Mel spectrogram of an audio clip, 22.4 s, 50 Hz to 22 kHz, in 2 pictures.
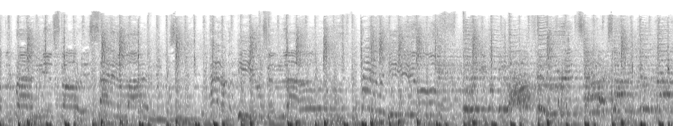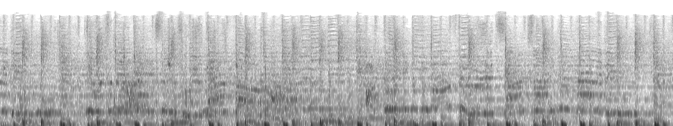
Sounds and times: Music: 0.0 - 22.4.

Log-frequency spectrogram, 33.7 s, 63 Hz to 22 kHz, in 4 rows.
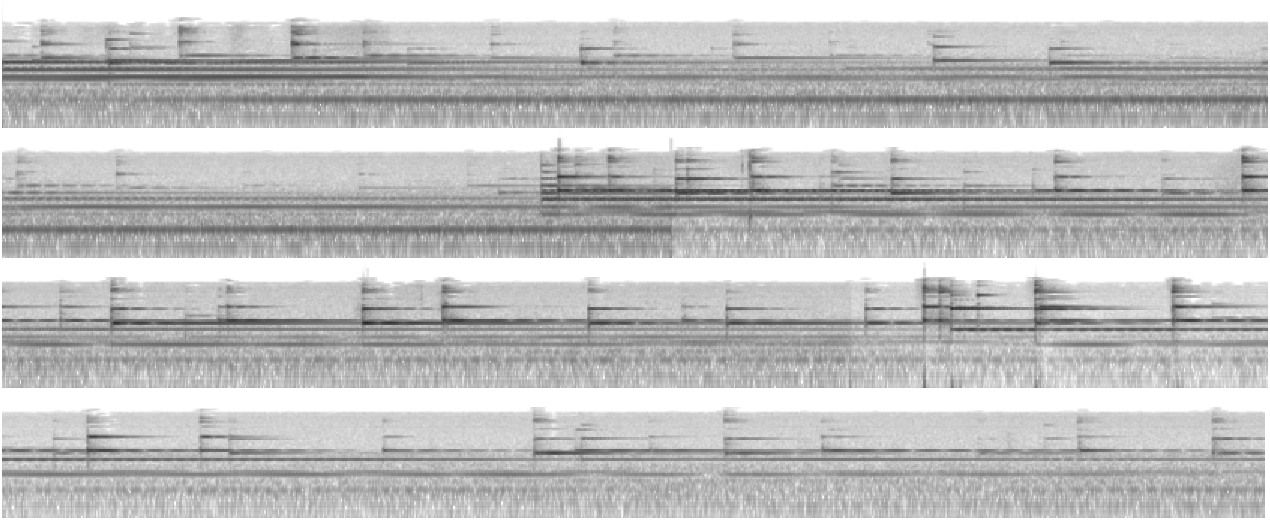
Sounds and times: Wind chime: 0.0 - 33.7.

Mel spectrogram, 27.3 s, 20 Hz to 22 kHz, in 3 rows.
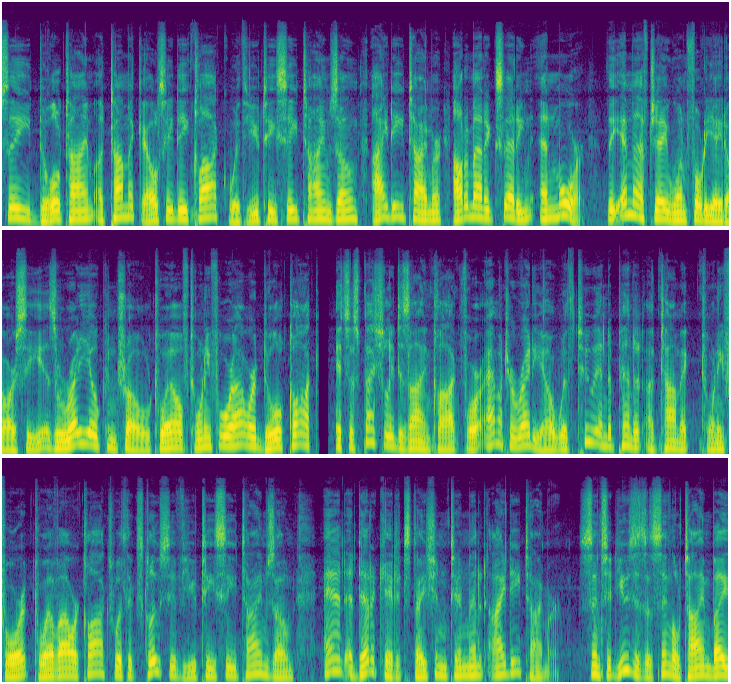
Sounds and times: Speech: 0.0 - 27.2.

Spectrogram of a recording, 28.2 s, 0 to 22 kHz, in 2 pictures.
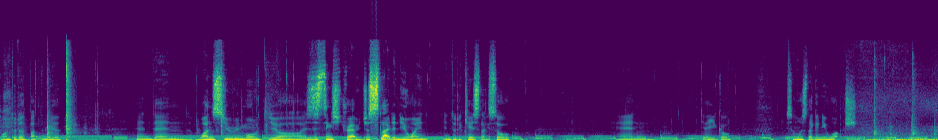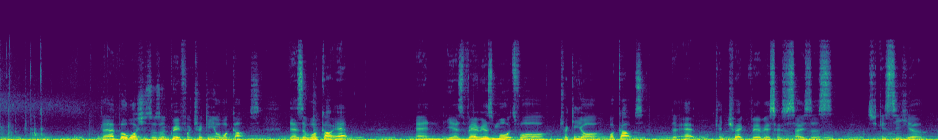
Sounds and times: Speech: 0.0 - 1.0, 2.1 - 7.7, 9.2 - 9.8, 10.5 - 11.0, 11.8 - 12.9, 15.6 - 19.4, 20.3 - 28.0
Music: 0.0 - 28.1.

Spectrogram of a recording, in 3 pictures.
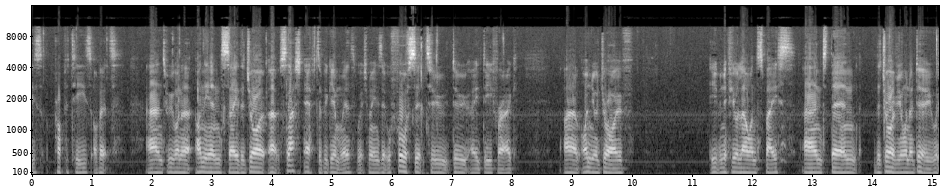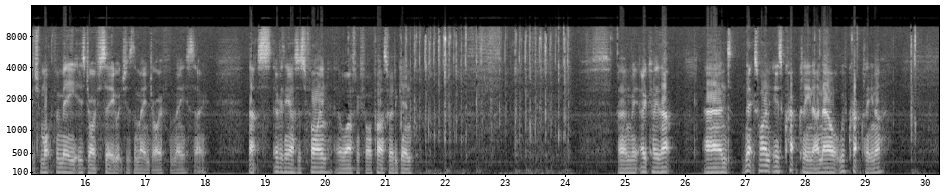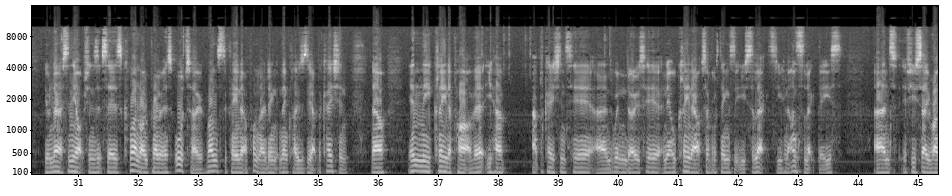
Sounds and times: Typing: 21.2 - 24.1.

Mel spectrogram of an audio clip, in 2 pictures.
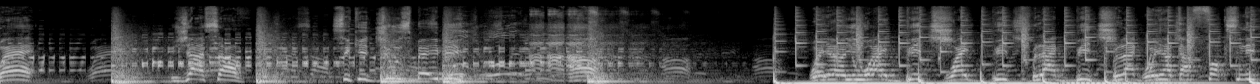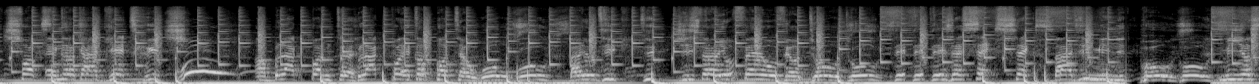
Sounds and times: Music: 0.0 - 25.1.

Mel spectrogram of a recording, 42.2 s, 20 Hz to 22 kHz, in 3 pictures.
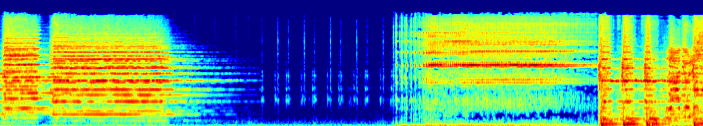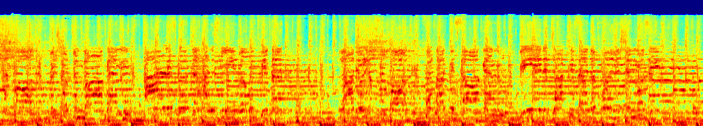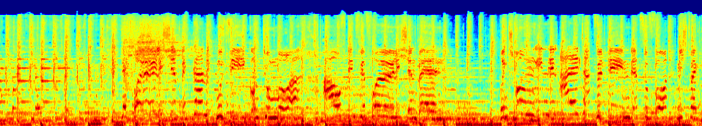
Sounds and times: Music: 0.0 - 5.2, 12.0 - 42.1.

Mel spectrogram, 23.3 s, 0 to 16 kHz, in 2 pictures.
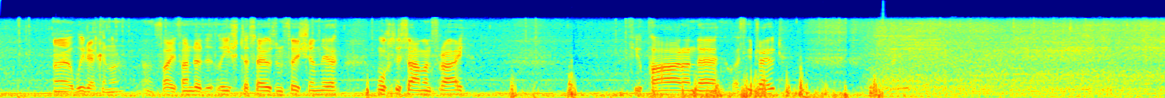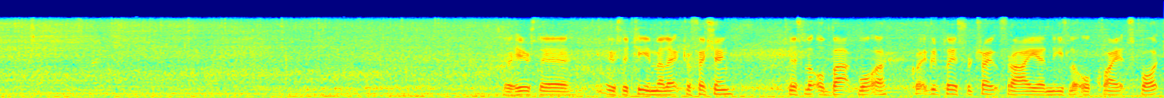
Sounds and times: Speech: 0.6 - 4.7, 6.3 - 7.9, 16.7 - 19.0, 19.6 - 23.2
Stream: 8.3 - 23.2.

